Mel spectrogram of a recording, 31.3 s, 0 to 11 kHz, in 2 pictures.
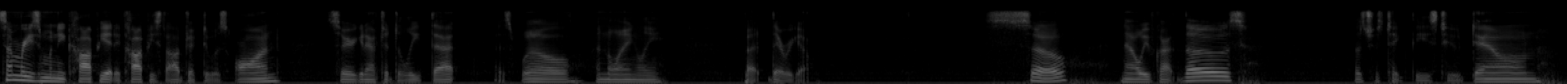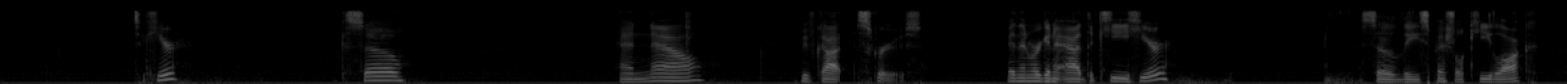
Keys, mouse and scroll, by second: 0.7 Delete, 1.2-2.0 scroll down 4, 2.0-2.6 middle drag, 2.6-2.9 scroll down 4, 2.9 middle click, 3.2 scroll up 1, 3.6 click, 4.5 click, 5.6 Delete, 6.1 middle click, 6.3-6.7 scroll up 3, 6.7-7.2 middle drag, 7.2 scroll up 1, 7.4-8.2 scroll down 2, 8.2 scroll up 1, 9.1 shift+click, 10.1 shift+click, 11.4 click, 12.5 click, 13.4 click, 14.2 shift+click, 14.6 scroll down 3, 15.9 click, 17.6 click, 18.1 scroll up 3, 18.3-19.2 shift+middle drag, 19.2-19.7 scroll up 1, 19.7 scroll down 1, 20.0-21.8 middle drag, 21.8-23.3 scroll down 2, 23.3-23.8 middle drag, 23.8 scroll up 1, 24.0-25.0 scroll down 3, 25.0-25.4 scroll up 1, 25.4-26.1 shift+middle drag, 26.1-26.5 scroll up 2, 26.5-30.1 shift+middle drag, 30.1 click, 30.7-31.1 scroll up 4, 31.1-31.3 shift+middle drag.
